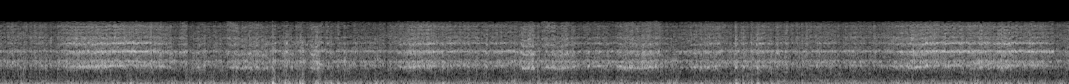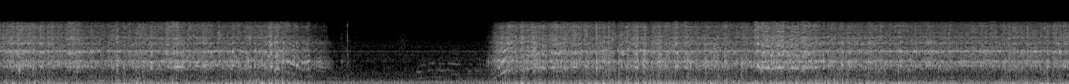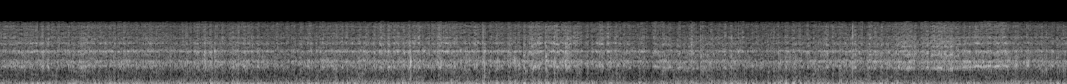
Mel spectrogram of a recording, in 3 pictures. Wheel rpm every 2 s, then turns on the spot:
220, 220, 230, 220, 230, 230, 170, 40, 210, 230, 230, 230, 230, 230, 230, 220.
none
